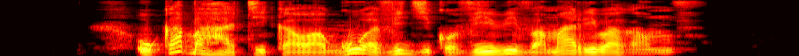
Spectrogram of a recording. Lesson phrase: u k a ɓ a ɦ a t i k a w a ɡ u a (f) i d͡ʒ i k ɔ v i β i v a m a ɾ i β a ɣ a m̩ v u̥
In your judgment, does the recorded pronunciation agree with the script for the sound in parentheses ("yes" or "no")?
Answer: no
